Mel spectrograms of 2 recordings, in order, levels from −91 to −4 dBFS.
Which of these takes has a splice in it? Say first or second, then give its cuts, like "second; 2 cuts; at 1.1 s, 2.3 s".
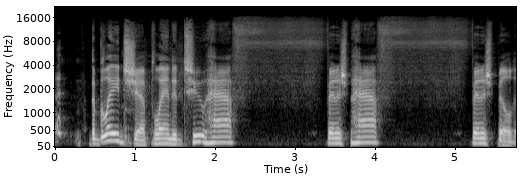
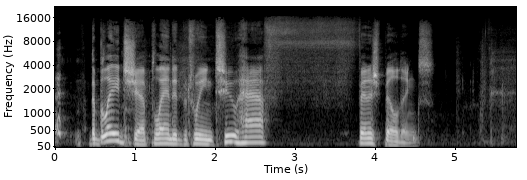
first; 2 cuts; at 1.6 s, 3.7 s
